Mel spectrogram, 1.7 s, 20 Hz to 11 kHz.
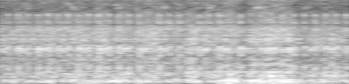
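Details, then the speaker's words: Ford Focus 1, 1.6 petrol, 2000, misfiring on one cylinder with power loss: with a plug lead pulled to about a 1 cm gap at idle, sharp fast ticking of healthy spark jumping the gap. "я роблю сантиметровий зараз примерно зазор там і оце чути що воно стукає це стукає то що пробиває Іскра"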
